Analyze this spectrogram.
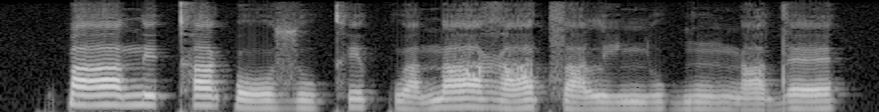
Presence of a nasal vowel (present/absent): present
